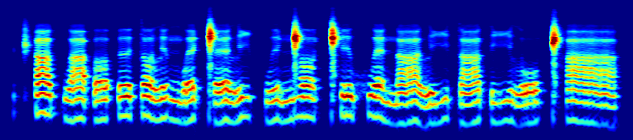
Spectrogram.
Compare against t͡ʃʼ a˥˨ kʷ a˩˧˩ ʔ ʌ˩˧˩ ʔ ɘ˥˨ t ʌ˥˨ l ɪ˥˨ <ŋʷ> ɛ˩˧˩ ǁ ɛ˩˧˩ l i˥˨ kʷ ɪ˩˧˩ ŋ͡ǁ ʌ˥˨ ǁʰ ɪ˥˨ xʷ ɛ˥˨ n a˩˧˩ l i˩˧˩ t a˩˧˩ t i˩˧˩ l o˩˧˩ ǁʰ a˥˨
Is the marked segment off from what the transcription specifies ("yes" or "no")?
no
